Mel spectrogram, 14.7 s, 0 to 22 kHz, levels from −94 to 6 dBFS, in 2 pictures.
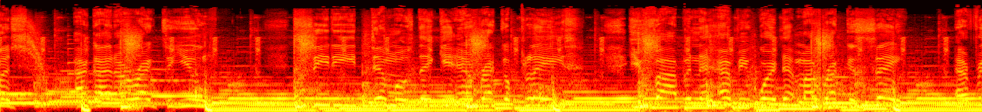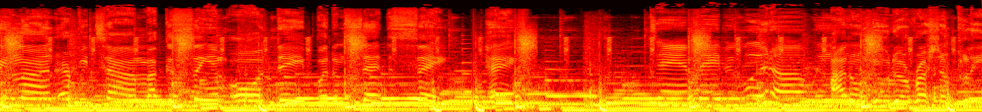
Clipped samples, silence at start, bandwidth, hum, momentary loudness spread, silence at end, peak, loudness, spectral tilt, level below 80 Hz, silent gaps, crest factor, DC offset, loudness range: under 0.1%; 0 s; 17.5 kHz; none; 2 LU; 0 s; 0 dBFS; -14 LUFS; -6.5 dB/octave; -20 dBFS; none; 12 dB; under 0.1%; 1 LU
